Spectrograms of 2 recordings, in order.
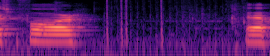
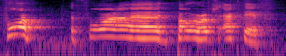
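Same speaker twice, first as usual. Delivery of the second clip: excited; 6 semitones higher, 8 dB louder, slower than usual. Real, not acted. Excited callout in game.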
